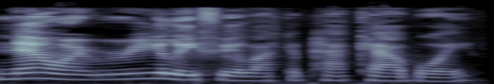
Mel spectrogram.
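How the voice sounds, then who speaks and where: A woman reading a children's storybook, voicing a cheerful, excited male cartoon mouse with exclamatory delivery. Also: mid-range voice, moderate pace, clear, resonant tone, natural voice.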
